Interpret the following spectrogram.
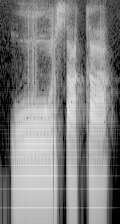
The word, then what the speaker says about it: Osaka: and osaka it's the the japanese pronunciation is osaka is long and the international is flat jack simpson was telling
